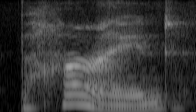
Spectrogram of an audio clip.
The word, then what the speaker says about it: behind: So be is misleading in words like behind and between because we don't actually use that E vowel there. That's because in a word like behind, the stress is on hind, and so that BE gets a reduced vowel. In the dictionary, you'll see it as an I vowel.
